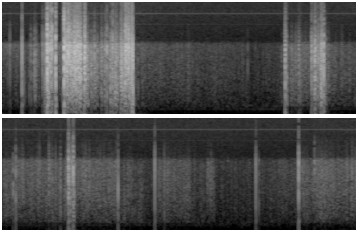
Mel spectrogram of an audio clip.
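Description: Thunder from a lightning storm cracks: a loud, harsh crackling burst lasting about a second, then a few sharper snaps and fainter scattered crackles over a low, steady hiss, with no talking.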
